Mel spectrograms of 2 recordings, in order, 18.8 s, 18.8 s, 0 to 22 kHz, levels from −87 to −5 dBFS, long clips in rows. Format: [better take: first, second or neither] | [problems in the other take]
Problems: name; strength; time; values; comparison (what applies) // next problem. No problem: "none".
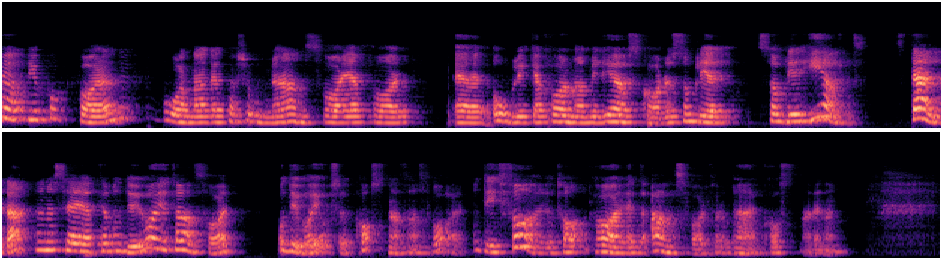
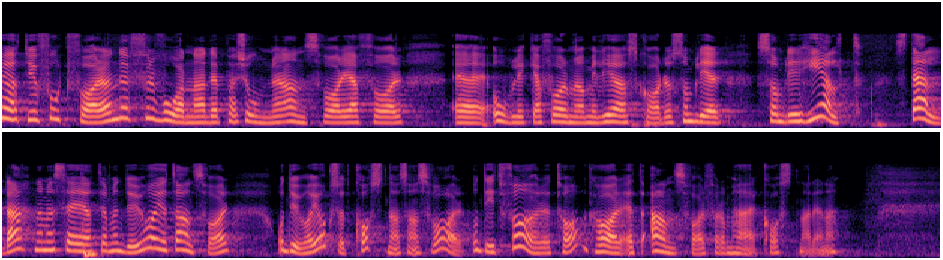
second | noise reduction (neural mask model DeepFilterNet 3)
